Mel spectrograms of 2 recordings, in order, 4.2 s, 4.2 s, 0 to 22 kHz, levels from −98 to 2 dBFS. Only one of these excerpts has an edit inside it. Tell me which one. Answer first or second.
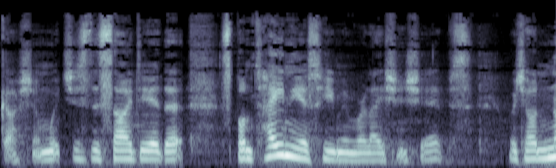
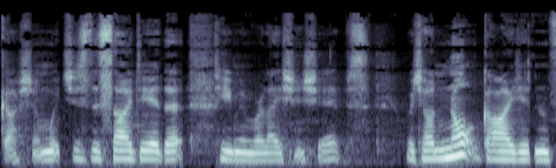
second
